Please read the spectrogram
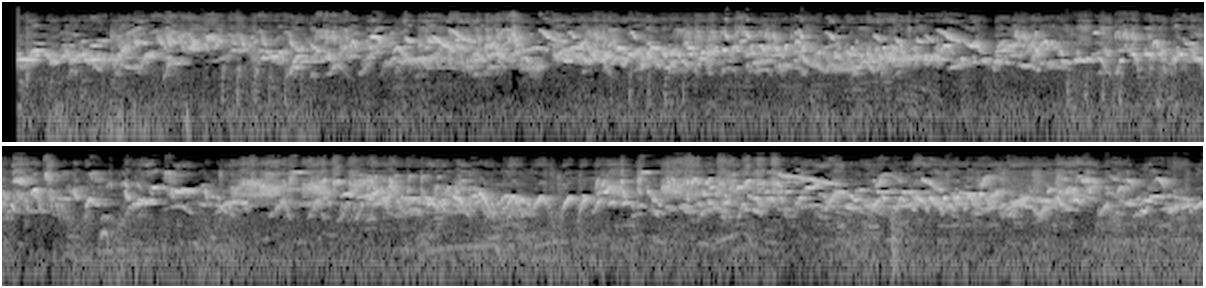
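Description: Several caged songbirds, white-rumped shamas (murai batu) among them, singing at once: a dense, unbroken chorus of fast chirps, trills and whistles.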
